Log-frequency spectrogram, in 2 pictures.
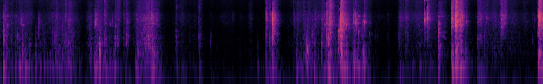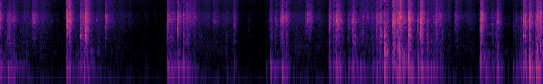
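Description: Plastic circuit breakers and covers being prised and snapped off the metal rails of a fuse box, with clicks and clatter of plastic parts dropped onto a workbench, in irregular bursts with short pauses between.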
